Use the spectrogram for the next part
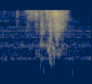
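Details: Podcaster's own home ventilator during speech recording: brief airy whoosh rising and fading over quiet room noise as a breath is delivered; mechanical ventilator noise.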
